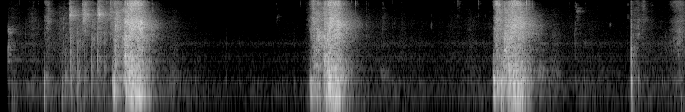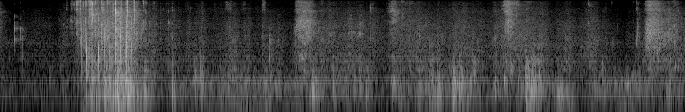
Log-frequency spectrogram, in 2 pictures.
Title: Cute baby puppies sneeze and play fight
